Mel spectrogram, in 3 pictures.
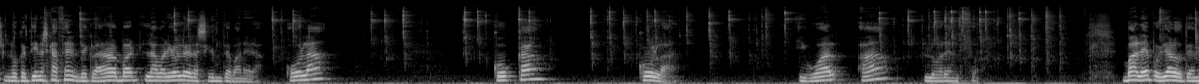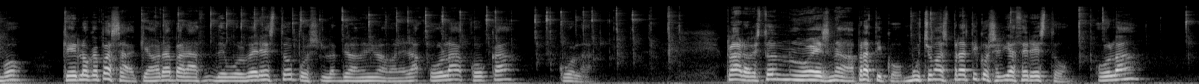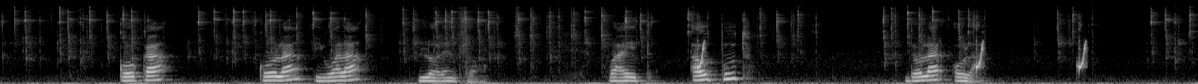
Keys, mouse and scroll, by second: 0.8 typing, 1.9-10.6 typing, 11.9 ctrl+p, 12.6 ctrl+p, 13.6 BackSpace, 13.9 BackSpace, 14.9-18.8 typing, 21.3-35.9 typing, 31.9 Tab.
